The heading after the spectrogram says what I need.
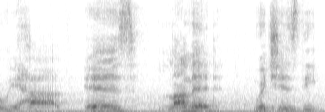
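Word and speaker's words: lamed: and then doid D so underneath the L has the the the dash of the T so remember that's going to be the a sound so it's going to be LA and then M and this the three dots is going to be e or E so la mid La mid all right and that's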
